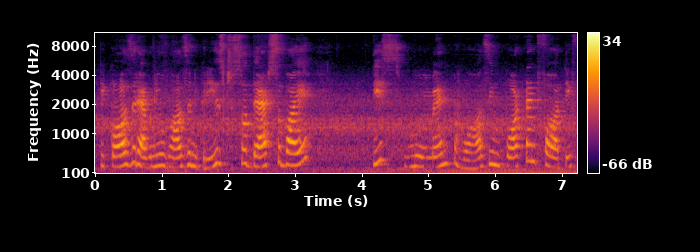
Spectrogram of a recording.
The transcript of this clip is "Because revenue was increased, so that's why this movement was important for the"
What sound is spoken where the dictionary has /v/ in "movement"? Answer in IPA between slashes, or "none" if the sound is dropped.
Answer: none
